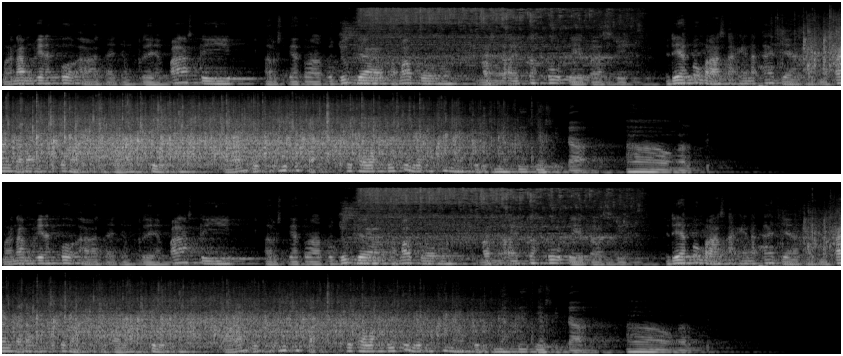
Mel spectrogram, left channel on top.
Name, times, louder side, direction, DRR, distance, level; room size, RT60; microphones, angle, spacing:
voice 1, 0.0-2.3 2.6-4.5 4.8-6.3 6.6-10.3 10.6-11.5 11.8-14.2, equal, 10° left, 2 dB, 2.0 m, -32 dB
sound 1, 2.0-2.2 3.2-6.5 6.9-7.0 7.5-7.9 8.1-8.2, right 1 dB, 5° right, 1.2 m, -38 dB
voice 2, 4.7-5.2 14.6-15.5, left 2 dB, 55° left, 9 dB, 1.2 m, -33 dB
Applause / Crowd, 7.4-13.8, left 5 dB, 75° left, 1.7 m, -29 dB
22.5 x 19.0 x 9.0 m, 1.5 s
head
